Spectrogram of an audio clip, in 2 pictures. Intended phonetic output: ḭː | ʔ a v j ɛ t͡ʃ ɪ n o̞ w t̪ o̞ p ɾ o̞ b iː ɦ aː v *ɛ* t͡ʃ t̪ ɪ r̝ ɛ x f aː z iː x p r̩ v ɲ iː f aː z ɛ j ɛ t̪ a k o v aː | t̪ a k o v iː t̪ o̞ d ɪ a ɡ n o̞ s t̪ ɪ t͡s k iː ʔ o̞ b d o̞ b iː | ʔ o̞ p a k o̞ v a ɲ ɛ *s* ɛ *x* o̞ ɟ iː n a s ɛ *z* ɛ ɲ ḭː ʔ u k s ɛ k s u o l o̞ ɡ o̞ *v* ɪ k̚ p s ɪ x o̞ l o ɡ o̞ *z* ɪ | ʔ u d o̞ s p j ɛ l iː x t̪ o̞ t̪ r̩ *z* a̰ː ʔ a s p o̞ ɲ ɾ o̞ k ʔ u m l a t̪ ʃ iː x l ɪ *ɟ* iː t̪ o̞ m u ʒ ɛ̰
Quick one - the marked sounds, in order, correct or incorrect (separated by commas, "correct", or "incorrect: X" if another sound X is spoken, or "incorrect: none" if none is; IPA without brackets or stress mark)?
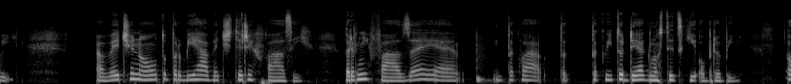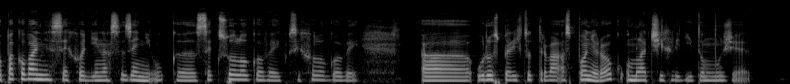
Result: correct, correct, correct, correct, correct, incorrect: v, incorrect: v, correct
